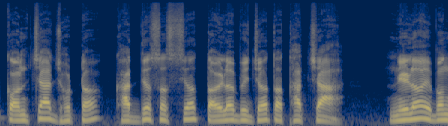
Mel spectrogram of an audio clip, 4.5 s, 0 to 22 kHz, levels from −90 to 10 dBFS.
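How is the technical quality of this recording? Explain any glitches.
No technical glitches can be heard in the recording, and the speech signal stays continuous and steady throughout, with nothing interrupting or disturbing it.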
